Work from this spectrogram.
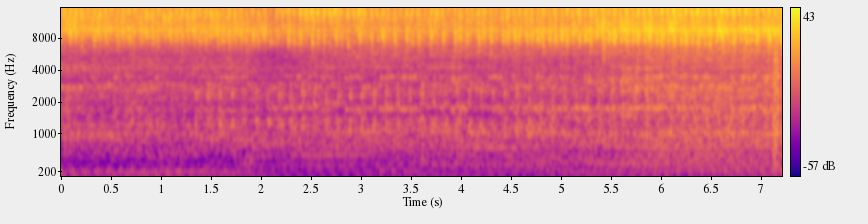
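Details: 1998–99 GMC Yukon, cold start below 40°F (hard starting when cold): light rapid knock about three per second over cold idle, piston slap per mechanic from slightly oval cylinder sleeves; present for years, goes away above 50°F or once warm.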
